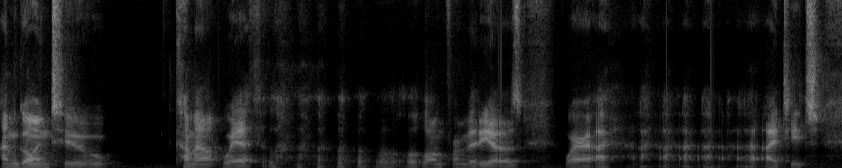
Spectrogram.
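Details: Adult male speech-language pathologist who stutters, after describing use of fluency techniques such as stretching vowels for continuous voicing, with words still sometimes getting stuck; a word repetition is audible; stuttering.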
